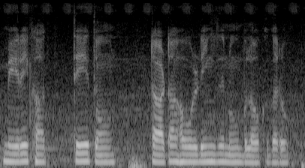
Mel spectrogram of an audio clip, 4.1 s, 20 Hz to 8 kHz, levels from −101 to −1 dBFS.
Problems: none marked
